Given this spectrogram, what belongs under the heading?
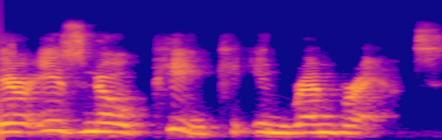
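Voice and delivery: acted, very stern, severe, unbending tone. Retelling what the chief curator said in his office, imitating a stern voice. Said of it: "in a very stern voice".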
